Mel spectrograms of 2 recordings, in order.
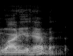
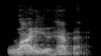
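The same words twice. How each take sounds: First: The question sounds relaxed and easygoing. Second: The question sounds sharp and accusing.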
